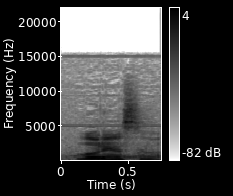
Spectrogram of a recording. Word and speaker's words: Lorenzo: what I'm called, uh, I never say it in the Portuguese way, Lorenu. I never pronounce my name Lorenu. I'm not like, "Yeah, I'm Lorenu. Nice to meet you." It's more of like, "I'm Lorenzo with a Z."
